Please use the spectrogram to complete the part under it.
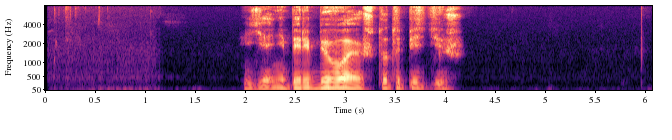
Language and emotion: Russian, angry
